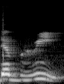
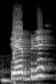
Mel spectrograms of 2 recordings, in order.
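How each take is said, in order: First: The word ends without an s sound. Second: The word ends with an s sound. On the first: The speaker calls it right. "इसको हम pronounce करते हैं डेब्री" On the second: The speaker calls it wrong. "डेब्रिस नहीं बोलना इसको"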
